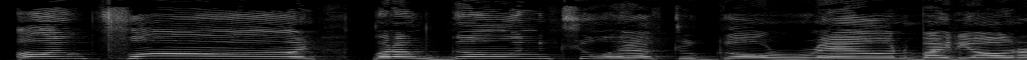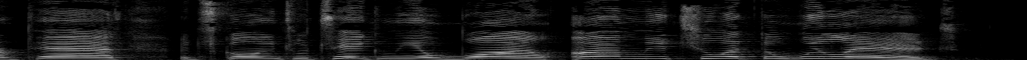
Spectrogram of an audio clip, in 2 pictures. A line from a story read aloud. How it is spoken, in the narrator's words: Liam yells back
